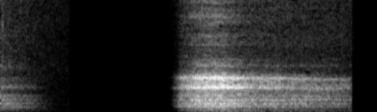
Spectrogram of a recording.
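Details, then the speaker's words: Normal breath sounds heard on chest auscultation during a respiratory examination while the patient takes deep breaths with the mouth open; the breath noise is soft and even, with no added sounds. "the quality and amplitude of the breath sounds identify any gap between inspiration and expiration and listen for added sound"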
